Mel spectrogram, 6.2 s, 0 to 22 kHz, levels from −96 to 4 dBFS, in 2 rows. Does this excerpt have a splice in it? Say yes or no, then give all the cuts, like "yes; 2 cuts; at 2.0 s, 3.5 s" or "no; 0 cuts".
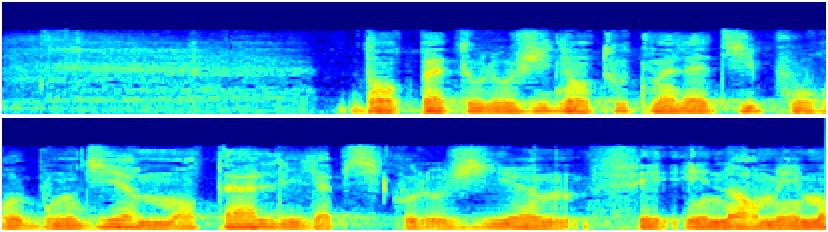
yes; 2 cuts; at 1.5 s, 3.6 s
